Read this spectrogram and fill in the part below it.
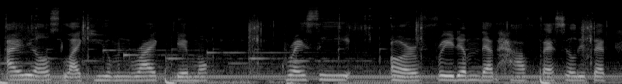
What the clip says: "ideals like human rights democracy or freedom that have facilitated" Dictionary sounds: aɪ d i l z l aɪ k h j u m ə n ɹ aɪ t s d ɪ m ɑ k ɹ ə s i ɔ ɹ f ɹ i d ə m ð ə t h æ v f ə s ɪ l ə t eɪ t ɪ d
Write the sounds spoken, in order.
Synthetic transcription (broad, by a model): aɪ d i l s l aɪ k h j u m ə n ɹ aɪ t d ɪ m ɑ k ɹ ə s i ɔ ɹ f ɹ i d ə m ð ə t h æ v f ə s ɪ l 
